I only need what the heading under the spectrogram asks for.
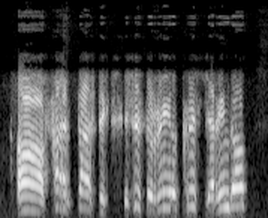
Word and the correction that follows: Jericho: It's actually Jericho, but I know you're from Italy, and sometimes you have a problem pronouncing names, but Jericho.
